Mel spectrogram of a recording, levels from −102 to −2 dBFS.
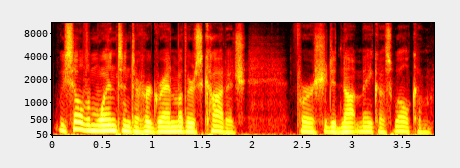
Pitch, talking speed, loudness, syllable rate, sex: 135 Hz, 220 wpm, -17 LUFS, 6.6 syllables/s, male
